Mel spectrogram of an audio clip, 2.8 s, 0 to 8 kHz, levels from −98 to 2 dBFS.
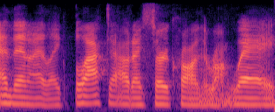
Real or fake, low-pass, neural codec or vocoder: fake; 7.2 kHz; vocoder, 44.1 kHz, 128 mel bands, Pupu-Vocoder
